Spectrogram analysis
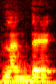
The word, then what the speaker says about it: Landais: landais quien dijo textualmente Land porque es un apellido francés se escribe landais pero el a se pronuncia e el Bongo ahí aprenda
